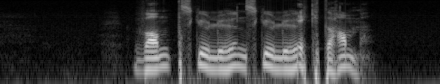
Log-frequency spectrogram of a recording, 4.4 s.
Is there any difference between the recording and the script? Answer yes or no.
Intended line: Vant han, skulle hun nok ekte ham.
yes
